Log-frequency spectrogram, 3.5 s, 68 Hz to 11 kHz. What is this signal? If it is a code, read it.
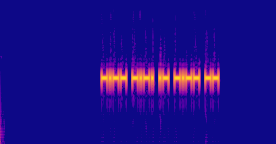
Morse code, heard as a keyed tone, about 48 wpm, 700 Hz. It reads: YCAYM
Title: Code Groups - 5 Letters - 50wpm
